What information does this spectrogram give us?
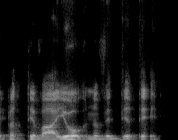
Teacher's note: Pratyavayah na vidyate, the aha sound in sandhi becomes o.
